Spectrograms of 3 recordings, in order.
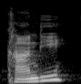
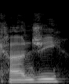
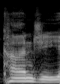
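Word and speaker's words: Khondji: And so his director of photography on this was Darius Kandji. – No, I think it's pronounced Kandji. – Kandji, yeah.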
